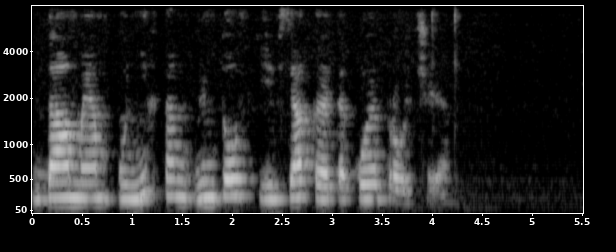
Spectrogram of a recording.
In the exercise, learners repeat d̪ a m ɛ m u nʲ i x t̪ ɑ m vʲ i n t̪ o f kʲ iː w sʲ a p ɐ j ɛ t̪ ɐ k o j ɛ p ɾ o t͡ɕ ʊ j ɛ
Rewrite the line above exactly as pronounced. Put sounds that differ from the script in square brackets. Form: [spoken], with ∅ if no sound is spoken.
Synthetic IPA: d̪ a m ɛ m u nʲ i x t̪ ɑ m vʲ i n t̪ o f kʲ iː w sʲ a [k] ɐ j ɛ t̪ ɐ k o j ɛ p ɾ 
